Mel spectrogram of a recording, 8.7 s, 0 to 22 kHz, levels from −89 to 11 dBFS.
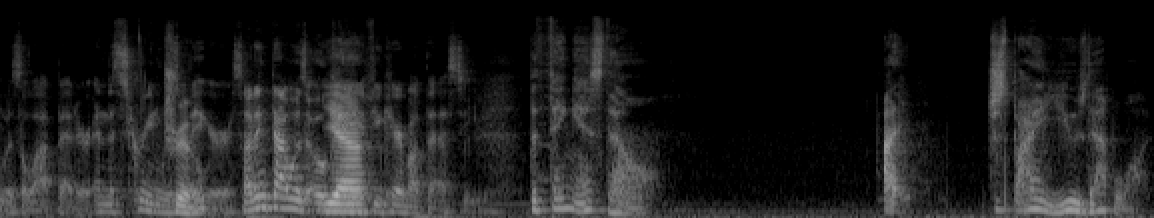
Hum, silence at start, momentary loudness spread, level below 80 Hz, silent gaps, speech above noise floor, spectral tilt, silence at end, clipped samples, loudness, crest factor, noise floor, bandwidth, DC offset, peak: none; 0 s; 19 LU; -62 dBFS; none; 29 dB; -5 dB/octave; 0.1 s; under 0.1%; -34 LUFS; 24 dB; -64 dBFS; 16 kHz; under 0.1%; -12 dBFS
